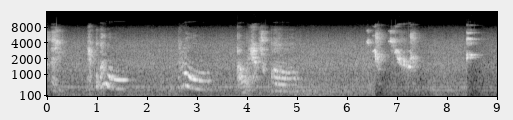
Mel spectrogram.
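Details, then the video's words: A Czech-speaking grey parrot chatters indoors, producing speech-like phrases with gliding tones, including a meow-like rising and falling call near the end, with quiet room noise behind. "Mluvící žako ( Talking grey parrot - Czech )"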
